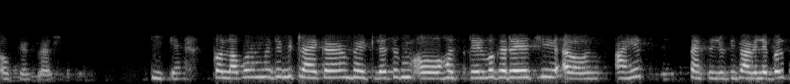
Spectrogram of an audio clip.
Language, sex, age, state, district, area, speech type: Marathi, female, 18-30, Maharashtra, Kolhapur, urban, conversation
